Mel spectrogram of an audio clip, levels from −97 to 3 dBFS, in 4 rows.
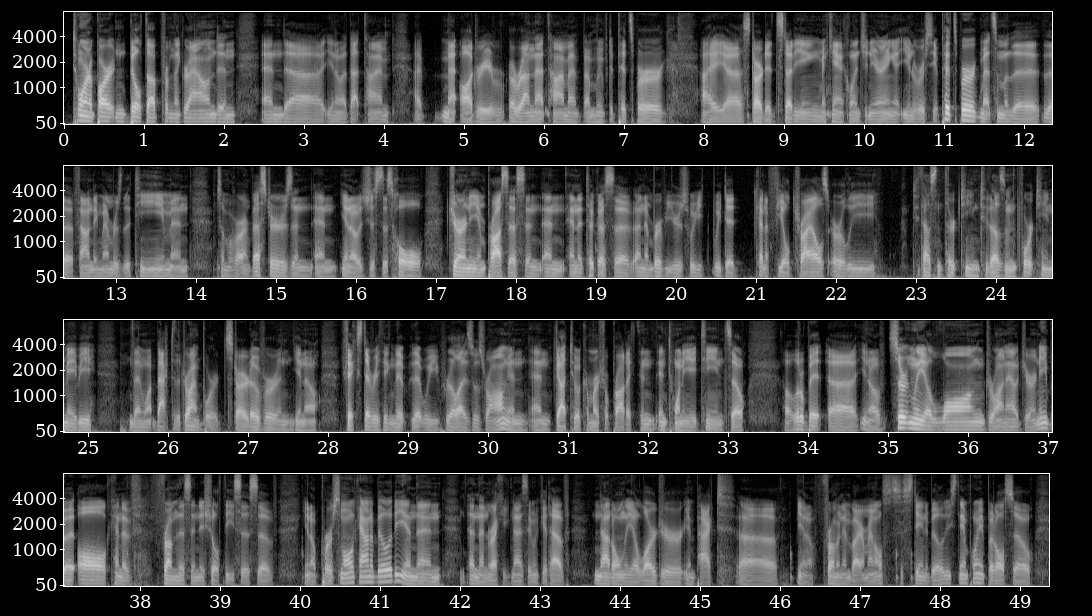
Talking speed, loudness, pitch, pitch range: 200 wpm, -27 LUFS, 85 Hz, 85-95 Hz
